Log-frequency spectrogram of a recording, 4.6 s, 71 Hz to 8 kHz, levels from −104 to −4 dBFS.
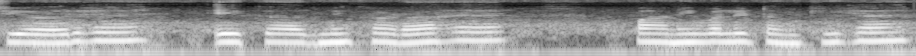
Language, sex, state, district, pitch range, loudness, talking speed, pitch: Hindi, female, Punjab, Pathankot, 230-255 Hz, -13 LUFS, 130 wpm, 235 Hz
